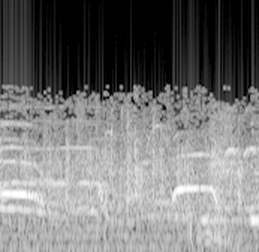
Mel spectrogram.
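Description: An audience at a bluegrass set applauds and cheers to welcome a fiddle player, with loud whoops and calls rising over the clapping throughout.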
